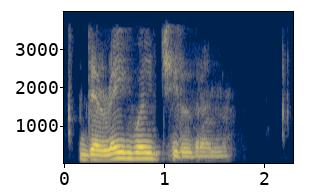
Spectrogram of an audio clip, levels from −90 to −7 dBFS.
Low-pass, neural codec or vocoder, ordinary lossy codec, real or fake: 3.6 kHz; none; AAC, 16 kbps; real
